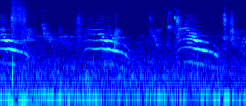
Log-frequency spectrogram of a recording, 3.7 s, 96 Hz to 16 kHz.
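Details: Baby kittens on their first morning, meowing: three high, arched, harmonic-rich meows, each rising then falling, spaced roughly every 1.4 seconds over a low background hum.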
